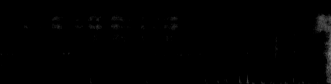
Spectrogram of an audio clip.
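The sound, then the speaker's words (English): A marker scratches and squeaks across a board as someone writes, giving a quiet run of short, scratchy strokes, then a few soft taps and a louder rub at the end, with no talk. “excuse my bad writing”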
